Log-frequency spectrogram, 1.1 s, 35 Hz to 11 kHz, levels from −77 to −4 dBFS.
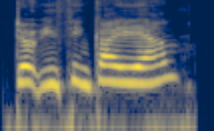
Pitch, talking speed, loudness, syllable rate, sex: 295 Hz, 280 wpm, -15 LUFS, 6.3 syllables/s, female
